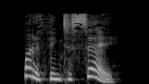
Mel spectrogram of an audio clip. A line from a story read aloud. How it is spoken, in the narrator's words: Astrid exclaimed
